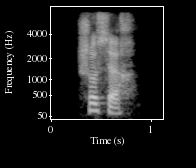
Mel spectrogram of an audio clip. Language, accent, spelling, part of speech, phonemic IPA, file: French, France, chausseur, noun, /ʃo.sœʁ/, LL-Q150 (fra)-chausseur.wav
- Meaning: shoemaker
